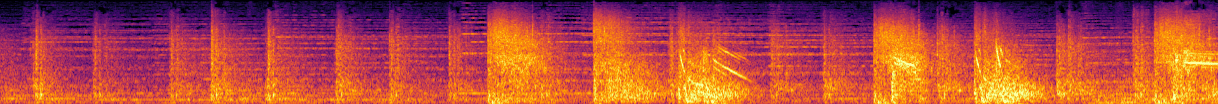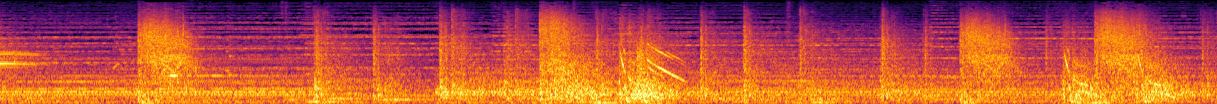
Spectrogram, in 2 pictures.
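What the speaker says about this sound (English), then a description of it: "When the mob surrounds Elliot, the scene erupts with a shotgun slug to the mobster's chest." Gunfire and violent crashes from the Chicago train station shootout in The Untouchables, a shotgun blast among them, as repeated loud bursts and impacts ring out over a dense orchestral score, with brief voices mixed in.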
